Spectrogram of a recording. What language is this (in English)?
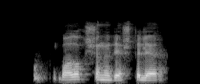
Tatar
